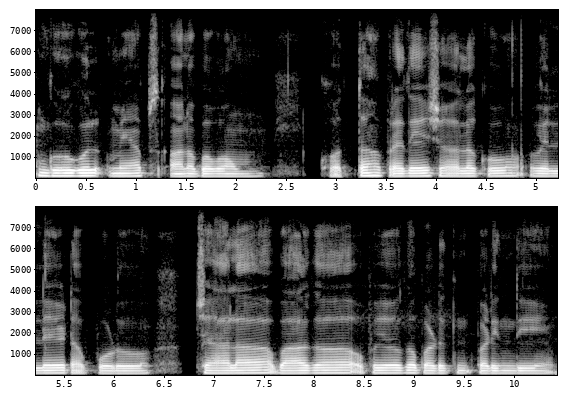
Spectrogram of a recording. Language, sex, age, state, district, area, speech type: Telugu, male, 18-30, Andhra Pradesh, Kurnool, urban, spontaneous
